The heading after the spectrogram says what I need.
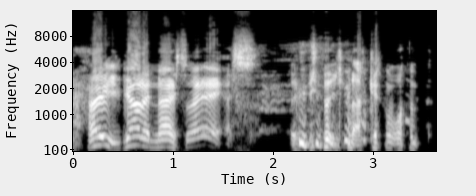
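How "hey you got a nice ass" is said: loud, high, drawn-out catcall holler. Act out a man catcalling someone, in a 40-year-old guy named Tony impression. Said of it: "perfect 40-year-old guy named Tony impression".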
